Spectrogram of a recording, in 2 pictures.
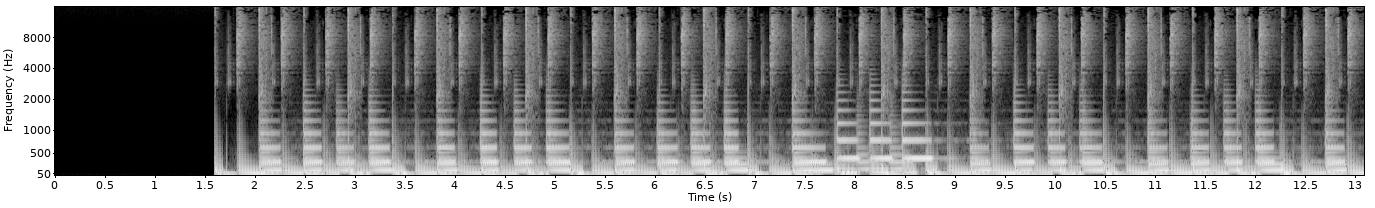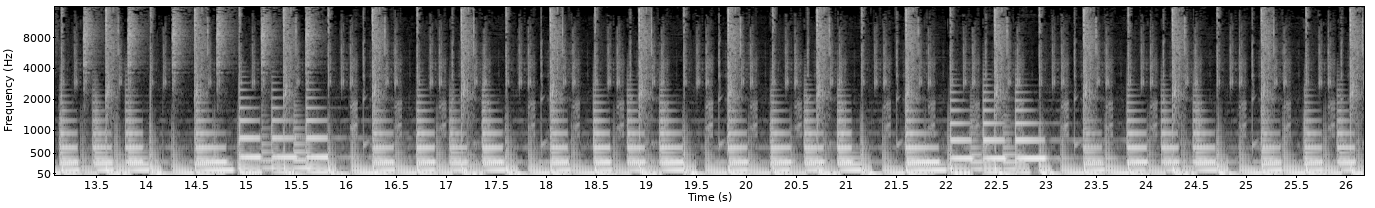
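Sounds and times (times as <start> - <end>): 
bass lead synth: 1.6 - 26.1.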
